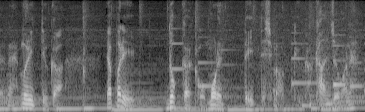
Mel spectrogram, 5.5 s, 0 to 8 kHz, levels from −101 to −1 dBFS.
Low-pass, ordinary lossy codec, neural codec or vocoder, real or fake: none; none; none; real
